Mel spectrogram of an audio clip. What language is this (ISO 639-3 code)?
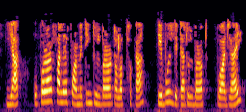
asm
